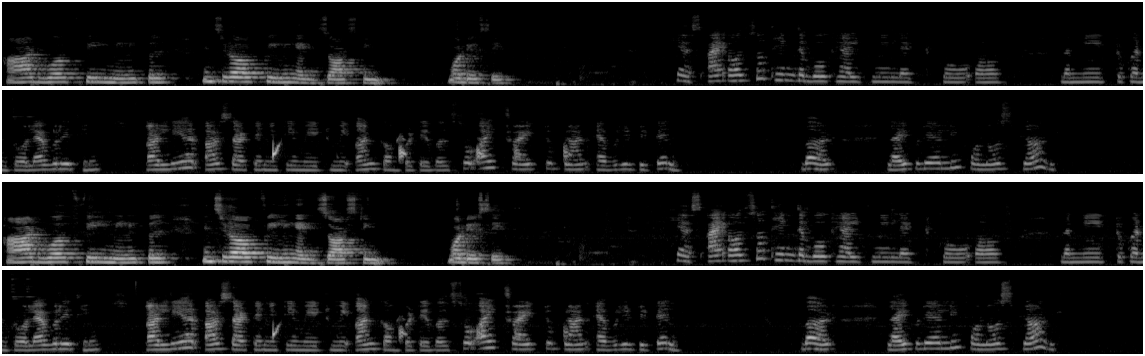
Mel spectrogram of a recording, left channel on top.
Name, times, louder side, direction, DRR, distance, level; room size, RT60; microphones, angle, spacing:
voice 1, 0.0-3.9 4.5-5.1, right 5 dB, 70° right, 0.7 m, -29 dB
voice 2, 6.7-9.1 9.4-10.0 10.6-18.2 19.4-22.0, right 3 dB, 35° right, 1.2 m, -36 dB
sound 1, 11.9-12.0 14.1-14.3 14.8-14.9 15.4-15.5 16.1-16.3 16.5-16.6 17.0-17.3, left 5 dB, 80° left, 1.2 m, -33 dB
head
